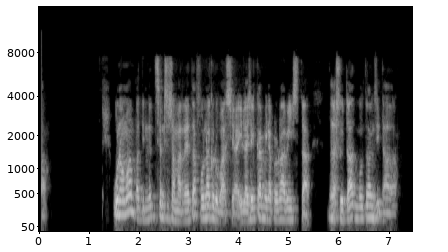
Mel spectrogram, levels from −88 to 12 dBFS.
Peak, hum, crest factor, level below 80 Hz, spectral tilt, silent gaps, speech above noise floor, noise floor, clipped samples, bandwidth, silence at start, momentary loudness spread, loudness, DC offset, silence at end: -2 dBFS; none; 16 dB; -58 dBFS; -4.5 dB/octave; 0.44-1.18 s, 5.69-5.76 s; over 73 dB; under -90 dBFS; under 0.1%; 8 kHz; 0.05 s; 8 LU; -17 LUFS; under 0.1%; 0.3 s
